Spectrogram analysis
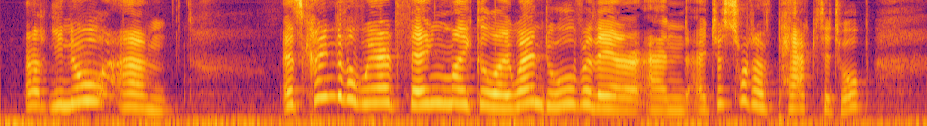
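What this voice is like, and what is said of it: Irish accent. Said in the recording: “why are you speaking in an Irish accent?”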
